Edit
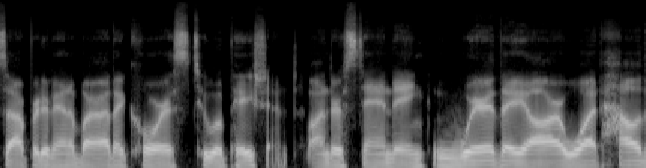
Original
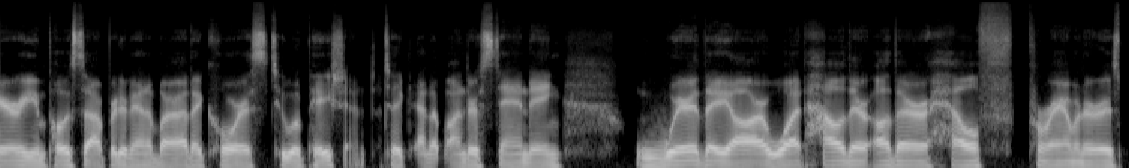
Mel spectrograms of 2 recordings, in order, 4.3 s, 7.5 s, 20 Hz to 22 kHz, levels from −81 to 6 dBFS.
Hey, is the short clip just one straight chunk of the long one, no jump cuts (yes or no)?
no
